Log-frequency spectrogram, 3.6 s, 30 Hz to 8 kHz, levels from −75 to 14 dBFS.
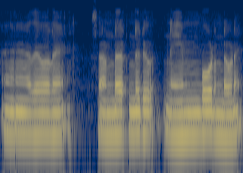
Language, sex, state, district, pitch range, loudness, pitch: Malayalam, male, Kerala, Kasaragod, 105-110 Hz, -17 LUFS, 105 Hz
